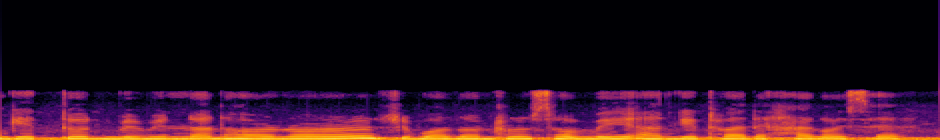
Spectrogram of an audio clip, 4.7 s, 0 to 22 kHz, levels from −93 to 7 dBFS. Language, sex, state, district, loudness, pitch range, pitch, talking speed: Assamese, female, Assam, Sonitpur, -9 LUFS, 275-290 Hz, 280 Hz, 130 wpm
